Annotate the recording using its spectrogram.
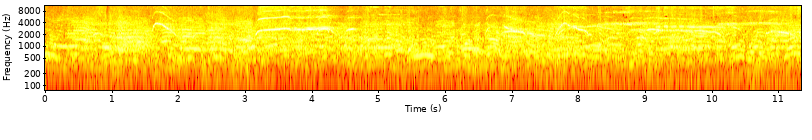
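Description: Men shout slogans together.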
